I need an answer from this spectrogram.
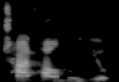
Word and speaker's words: Çatalhöyük: So it's Çatalhöyük. And all capitals means that is our syllable of emphasis.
